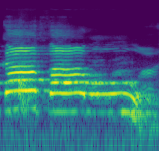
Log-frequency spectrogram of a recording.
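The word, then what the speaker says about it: كفروا: Alladzina kafaru ya. Ruh juga panjang. Kenapa panjang? Karena ada huruf wau mati sesudah baris depan.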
